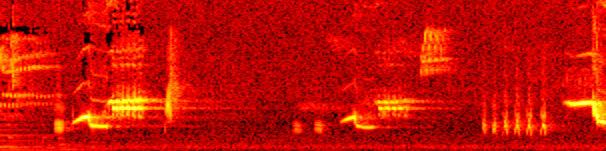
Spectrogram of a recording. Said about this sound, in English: The wood thrush launches forth his evening strains from the midst of the pines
